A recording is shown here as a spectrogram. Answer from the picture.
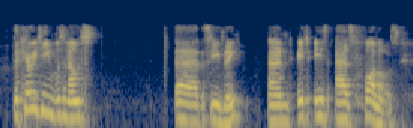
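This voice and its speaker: This is a man speaking with a Kerry accent. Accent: Kerry Irish. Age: young. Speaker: sports podcast co-host. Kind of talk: casual sports chat. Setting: remote over Skype. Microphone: Skype line, lower quality.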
